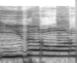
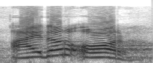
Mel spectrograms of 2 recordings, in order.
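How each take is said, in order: First: Either begins with an 'ee' vowel sound. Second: Either begins with an 'eye' vowel sound. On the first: "कोई ... ईदर और बोलता है" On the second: "मैं जैसे pronunciation कर रही हूँ"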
